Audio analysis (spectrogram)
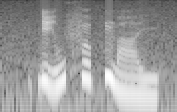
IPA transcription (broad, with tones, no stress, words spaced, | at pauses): ɗḭ˧˥wfə˦˥p̚ma̤˨˩j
